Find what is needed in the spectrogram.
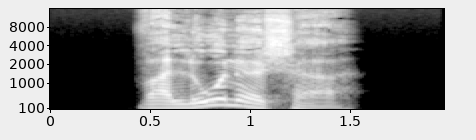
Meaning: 1. comparative degree of wallonisch 2. inflection of wallonisch: strong/mixed nominative masculine singular 3. inflection of wallonisch: strong genitive/dative feminine singular
- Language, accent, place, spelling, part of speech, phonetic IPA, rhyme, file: German, Germany, Berlin, wallonischer, adjective, [vaˈloːnɪʃɐ], -oːnɪʃɐ, De-wallonischer.ogg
